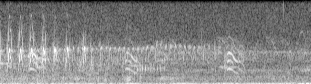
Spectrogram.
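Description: A displaying ruddy duck makes a series of quick, soft ticking and bubbling notes outdoors, faint and fairly close, with no talk over it.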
